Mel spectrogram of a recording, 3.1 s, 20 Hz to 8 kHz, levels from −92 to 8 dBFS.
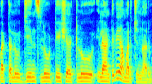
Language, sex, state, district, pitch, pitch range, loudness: Telugu, male, Andhra Pradesh, Chittoor, 135 Hz, 125-140 Hz, -18 LUFS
